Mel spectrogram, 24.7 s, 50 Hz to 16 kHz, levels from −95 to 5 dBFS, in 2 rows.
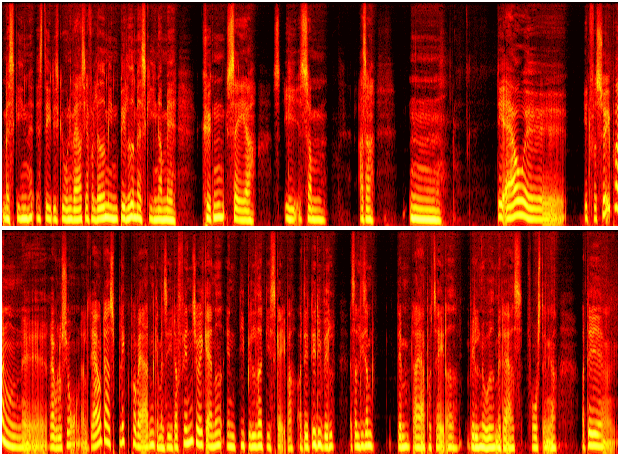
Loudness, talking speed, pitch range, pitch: -18 LUFS, 155 wpm, 165-190 Hz, 175 Hz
